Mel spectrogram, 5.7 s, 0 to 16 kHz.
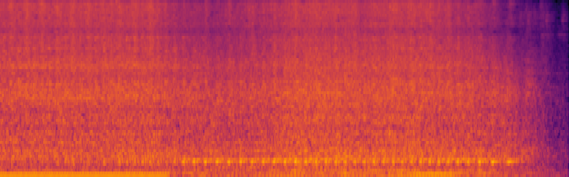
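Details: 1948 Ford F6 COE rat rod, 190 HP 5.9 Cummins 6BT, P7100 pump, first start: cranks, catches, settles into deep steady rumble with loud air compressor drone over it—clean first start, not smoking much.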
